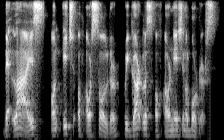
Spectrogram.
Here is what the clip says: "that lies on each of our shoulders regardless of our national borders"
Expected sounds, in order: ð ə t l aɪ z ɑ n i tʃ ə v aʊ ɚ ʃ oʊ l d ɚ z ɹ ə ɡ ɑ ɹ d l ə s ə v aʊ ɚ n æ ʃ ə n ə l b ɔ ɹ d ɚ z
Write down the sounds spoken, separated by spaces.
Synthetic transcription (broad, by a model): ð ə t l aɪ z ɑ n i tʃ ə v aʊ ɚ s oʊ l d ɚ ɹ ə ɡ ɑ ɹ d l ə s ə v aʊ ɚ n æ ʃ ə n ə l b ɔ ɹ d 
